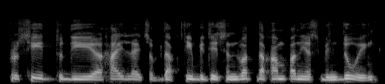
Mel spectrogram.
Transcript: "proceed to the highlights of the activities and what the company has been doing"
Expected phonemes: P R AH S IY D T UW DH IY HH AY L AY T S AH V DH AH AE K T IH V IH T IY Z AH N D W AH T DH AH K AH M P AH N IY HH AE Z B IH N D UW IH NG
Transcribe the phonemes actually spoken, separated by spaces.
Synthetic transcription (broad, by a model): P R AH S IY D T UW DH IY HH AY L AY T S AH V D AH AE K T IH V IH T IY S AH N D W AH T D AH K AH M P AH N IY HH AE S B IH N D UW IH NG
